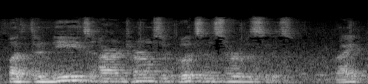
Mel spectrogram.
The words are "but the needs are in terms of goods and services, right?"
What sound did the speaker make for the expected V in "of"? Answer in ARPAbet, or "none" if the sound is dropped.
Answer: V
